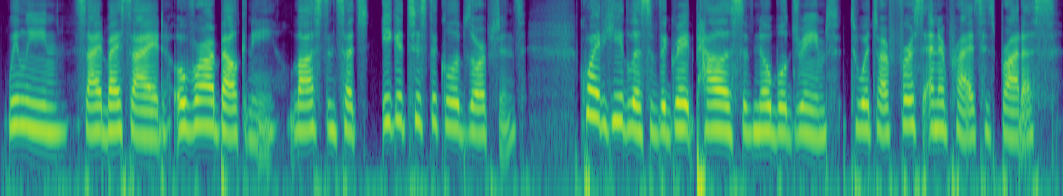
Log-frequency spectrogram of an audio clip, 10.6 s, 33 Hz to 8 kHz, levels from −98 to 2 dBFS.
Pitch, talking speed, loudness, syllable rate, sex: 210 Hz, 170 wpm, -18 LUFS, 5.0 syllables/s, female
